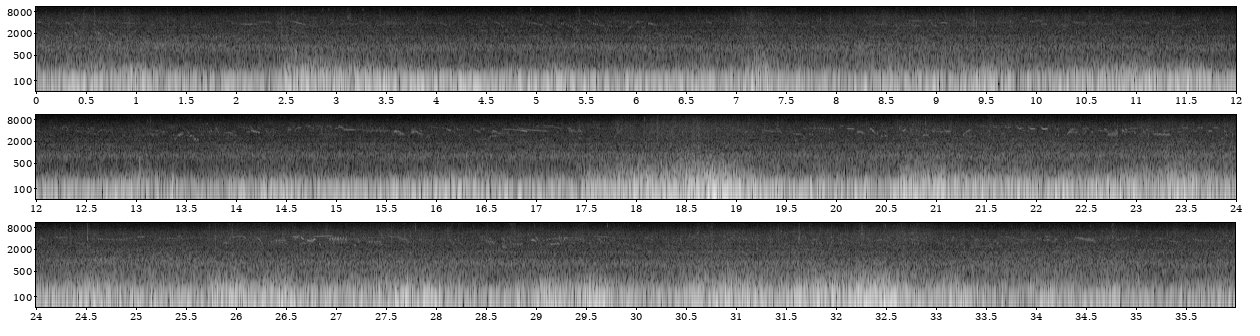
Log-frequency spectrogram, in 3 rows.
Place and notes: Streaming from a hedgerow in large intensively farmed fields near Halesworth, UK - Wind blowing through the bramble hedge, skylark background
Winds blow easily across these large unprotected fields, eroding the soil as they go. They gust through the low bramble hedges shivering leaves and prickly stems around the hidden microphones, sometimes briefly touching and knocking into them. When recording in person I would have been holding the mics rather than placing them out of sight inside the hedge. Streaming, where the equipment is left in place for 2 or 3 days, results in this kind of close, more physical relationship with the vegetation (birds and animals come much closer too, sometimes finding and examining the mics). It gives a very different sound perspective, a point of ear that would be impossible in the recordist's presence.
England, United Kingdom, 27 May 2021, 10:51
